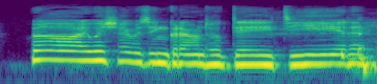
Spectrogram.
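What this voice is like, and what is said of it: Mrs. Doubtfire impression. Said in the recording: “you can do a pretty good Mrs. Doubtfire voice ... I've tried to perfect the voice over so many years. I'm quite good at it”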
